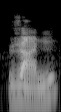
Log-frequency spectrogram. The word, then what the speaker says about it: run: Entonces, ese es el sonido de la R. No es el sonido de la R española, como decimos rápido. Yo esto no lo puedo decir run. No se dice run, se dice run.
